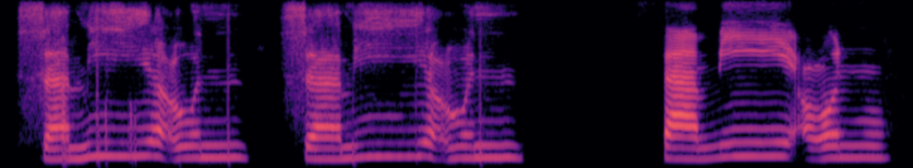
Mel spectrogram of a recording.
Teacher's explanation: We have the mi, which is stretched for 2 counts.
